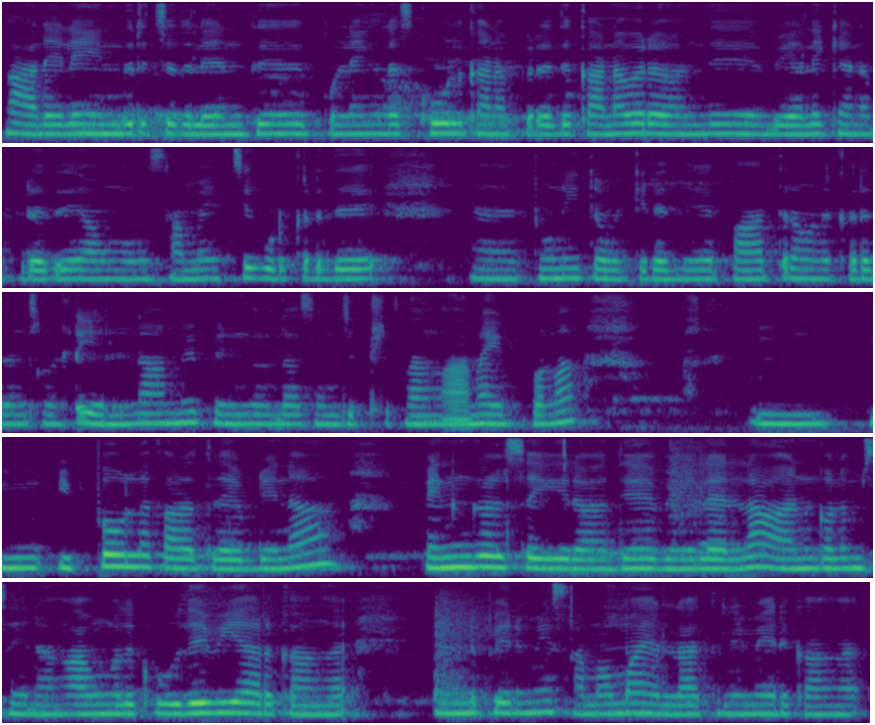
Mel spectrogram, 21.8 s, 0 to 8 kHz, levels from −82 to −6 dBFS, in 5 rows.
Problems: background sounds at intervals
